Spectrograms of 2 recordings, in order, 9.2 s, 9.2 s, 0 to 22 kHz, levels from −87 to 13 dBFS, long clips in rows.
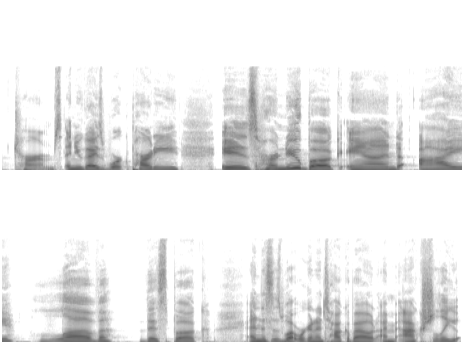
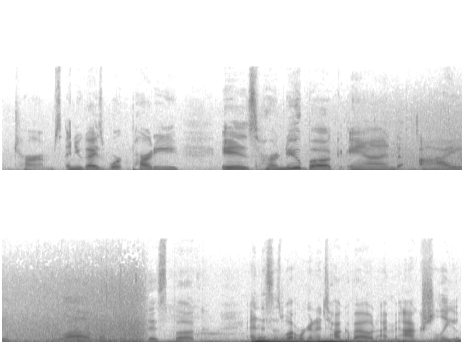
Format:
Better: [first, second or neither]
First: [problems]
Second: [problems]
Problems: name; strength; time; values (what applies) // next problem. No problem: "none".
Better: first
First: none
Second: rain or running water; very loud; throughout; 2 dB above the speech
